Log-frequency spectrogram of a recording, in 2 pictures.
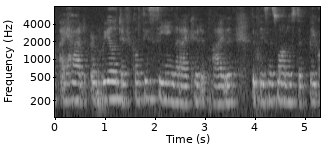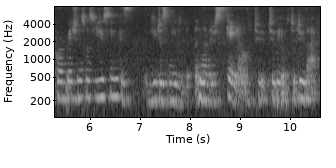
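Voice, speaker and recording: A woman who is a fashion entrepreneur, speaking with a sweet, soft voice and many fillers on a discussion panel. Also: slight background noise. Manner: high sweet voice, hesitant fillers. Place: large meeting room with audience. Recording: echoey hall, distant mic.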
